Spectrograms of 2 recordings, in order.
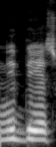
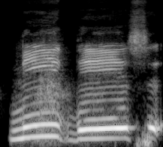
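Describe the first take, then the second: First: The first vowel is short. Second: The first vowel is long. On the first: The speaker calls it right. "यहाँ पर इसका उच्चारण निदेश हो रहा है, तो न में ये छोटी ई की मात्रा लगेगी" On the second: The speaker calls it wrong. "निदेश ऐसे नहीं पढ़ रहे बच्चों"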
